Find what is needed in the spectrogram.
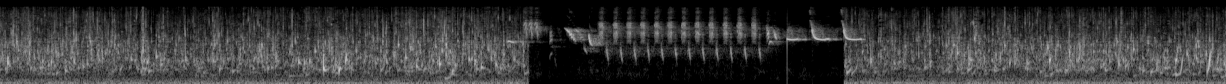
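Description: Water pouring from above and splashing onto plastic toy trucks standing in a puddle. About five seconds in, the water sound cuts out for some three seconds, and a clean, high-pitched rapid chirping trill plays in its place, ending in a few single rising chirps.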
